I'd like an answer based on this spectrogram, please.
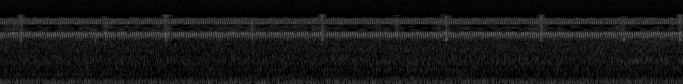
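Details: Crickets producing a steady, shrill trill that holds one high pitch with a faint echoing overtone, soft ticking pulses now and then, and low background hum underneath.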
